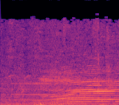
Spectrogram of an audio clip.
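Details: Agitated, rampaging cow being unloaded from a truck, tied with a single rope; a long harmonic moo that swells and rises slightly in pitch partway through, with men's voices nearby.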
